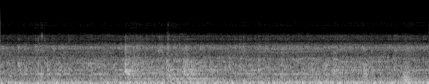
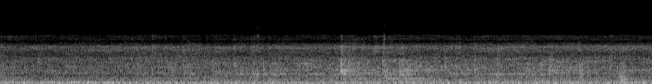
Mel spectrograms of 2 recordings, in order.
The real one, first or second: first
